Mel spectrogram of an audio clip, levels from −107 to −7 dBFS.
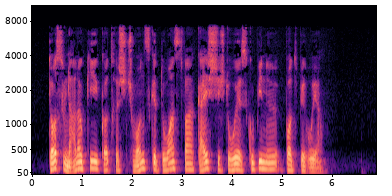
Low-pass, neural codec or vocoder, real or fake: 7.2 kHz; none; real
